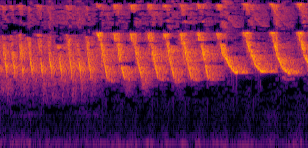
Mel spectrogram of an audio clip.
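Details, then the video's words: Canary song with 'tembakan' shot-like phrases: a rapid series of high, sharply descending notes repeated about twice a second, growing louder toward the end, over a low background hum. "Roll & tembakan kenari mantap"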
